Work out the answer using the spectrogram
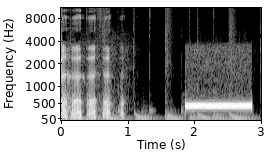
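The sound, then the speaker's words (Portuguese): A telephone call rings out with a single steady ringback tone lasting about a second, which follows a stretch of people talking. “Vamos ligar de novo.”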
